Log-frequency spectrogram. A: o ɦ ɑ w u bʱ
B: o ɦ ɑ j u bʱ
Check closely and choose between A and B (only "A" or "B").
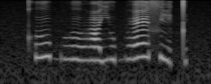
B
